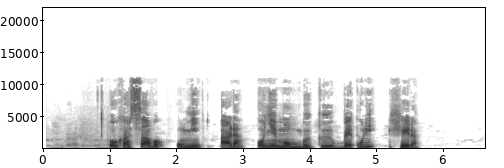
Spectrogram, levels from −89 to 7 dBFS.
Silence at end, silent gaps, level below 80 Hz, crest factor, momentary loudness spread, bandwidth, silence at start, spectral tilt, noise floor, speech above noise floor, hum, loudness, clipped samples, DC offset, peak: 1.05 s; none; -64 dBFS; 18 dB; 8 LU; 11.5 kHz; 1 s; -4 dB/octave; -79 dBFS; 64 dB; none; -16 LUFS; under 0.1%; under 0.1%; 0 dBFS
